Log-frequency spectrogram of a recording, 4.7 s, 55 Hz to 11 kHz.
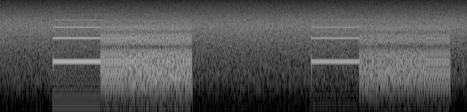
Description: POCSAG pager data (1200 baud), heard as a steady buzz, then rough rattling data, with radio hiss.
